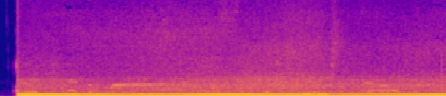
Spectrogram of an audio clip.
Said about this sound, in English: And it, when it backfires, you hit like third gear, it goes, and it sounds like you hit a leaf going really fast.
